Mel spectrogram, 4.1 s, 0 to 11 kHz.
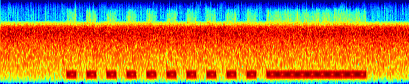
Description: Telephone call progress tone (North American plan), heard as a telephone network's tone, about 350, 440 Hz, 0.1 s on and 0.1 s off, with phone line noise. Stutter dial tone.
